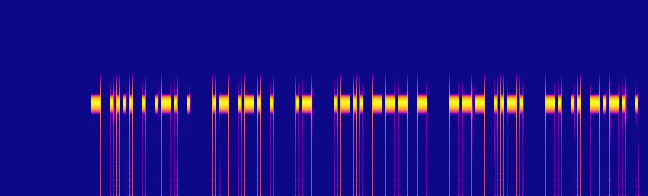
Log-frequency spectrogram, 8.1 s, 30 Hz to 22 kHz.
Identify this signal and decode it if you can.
Morse code, heard as a keyed tone, about 30 wpm, 700 Hz. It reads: THERE ARE A LOT OF NICE
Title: Sentences from Top 1100 Words 30wpm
